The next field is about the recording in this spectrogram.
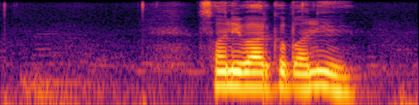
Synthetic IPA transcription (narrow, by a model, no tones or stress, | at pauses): sʌnibarkopʌni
